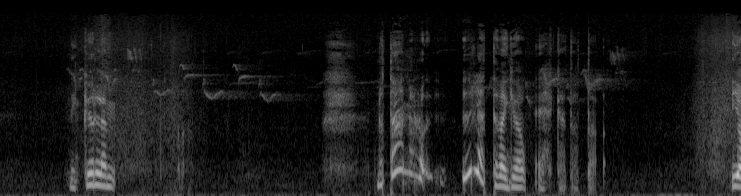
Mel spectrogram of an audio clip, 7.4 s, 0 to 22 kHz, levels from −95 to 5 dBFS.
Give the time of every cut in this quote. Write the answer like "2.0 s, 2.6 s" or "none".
5.2 s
